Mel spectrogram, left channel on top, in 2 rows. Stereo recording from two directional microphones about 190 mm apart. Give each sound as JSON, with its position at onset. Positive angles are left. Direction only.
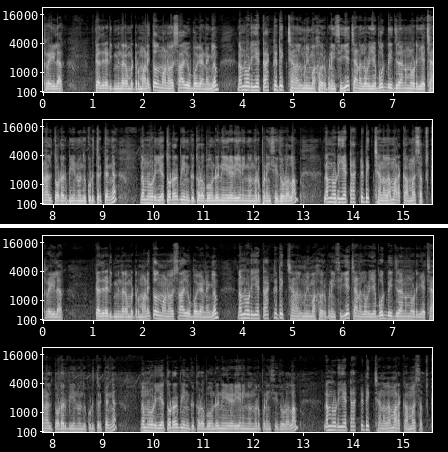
{"t": 0.0, "sound": "speech", "side_deg": 35}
